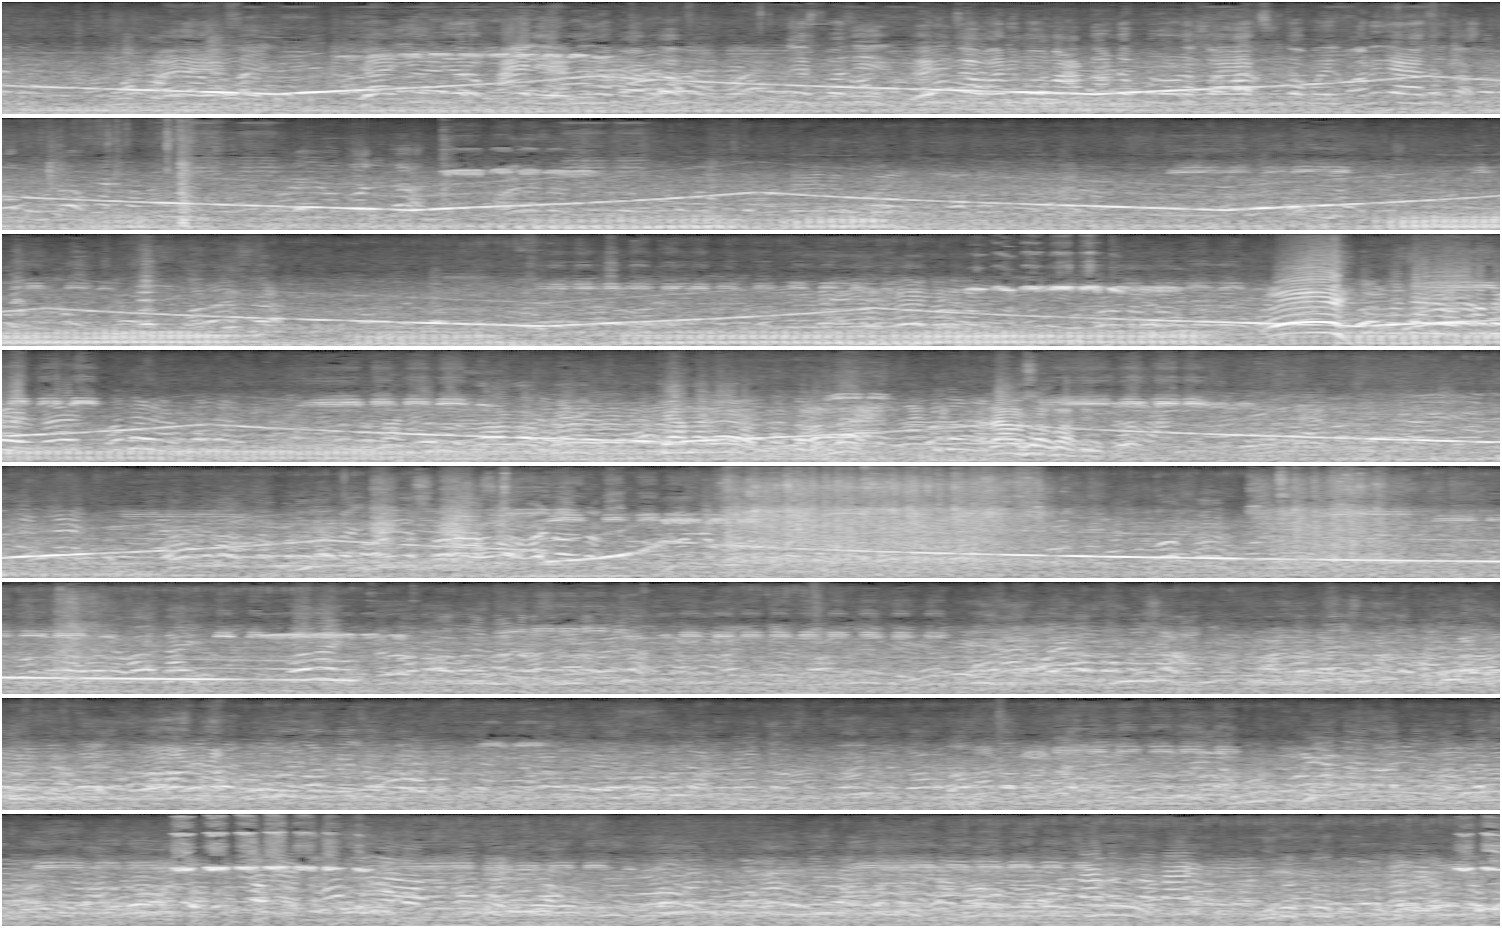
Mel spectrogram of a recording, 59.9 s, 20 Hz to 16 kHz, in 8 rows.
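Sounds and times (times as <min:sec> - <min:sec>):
crowd voices: 0:00.0 - 0:59.9
siren wailing: 0:00.0 - 0:59.9
short high beeps: 0:59.6 - 0:59.9.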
